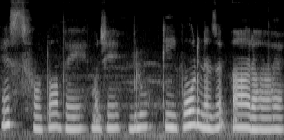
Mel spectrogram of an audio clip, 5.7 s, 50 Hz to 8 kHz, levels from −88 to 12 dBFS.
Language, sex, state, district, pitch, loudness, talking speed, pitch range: Hindi, female, Madhya Pradesh, Umaria, 235 Hz, -17 LUFS, 105 wpm, 220-245 Hz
